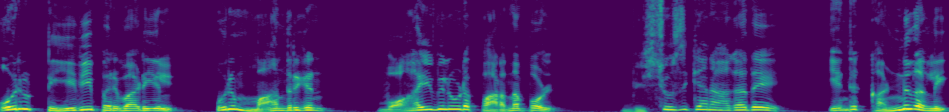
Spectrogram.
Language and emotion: Malayalam, surprised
